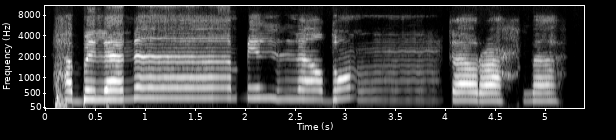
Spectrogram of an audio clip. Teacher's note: However, it is followed by lam mushaddad. So no nasal sound will be made while joining, and we would ignore the noon completely.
